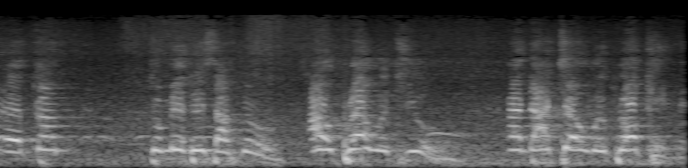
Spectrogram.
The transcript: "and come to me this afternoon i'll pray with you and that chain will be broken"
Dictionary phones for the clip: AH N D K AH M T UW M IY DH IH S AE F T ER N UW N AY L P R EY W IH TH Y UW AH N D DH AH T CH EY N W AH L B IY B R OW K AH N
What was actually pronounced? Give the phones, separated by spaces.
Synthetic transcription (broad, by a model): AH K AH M T UW M IY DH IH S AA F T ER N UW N AY W P R EY W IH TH Y UW AH N D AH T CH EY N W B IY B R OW K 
